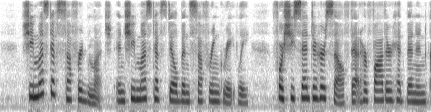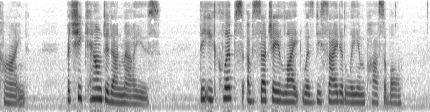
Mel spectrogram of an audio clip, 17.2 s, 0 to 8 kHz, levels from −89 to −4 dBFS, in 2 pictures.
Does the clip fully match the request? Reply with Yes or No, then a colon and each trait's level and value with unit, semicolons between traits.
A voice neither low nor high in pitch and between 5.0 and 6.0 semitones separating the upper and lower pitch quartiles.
No: high, 205 Hz; wide, 5.5 semitones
